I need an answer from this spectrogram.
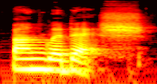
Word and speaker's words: Bangladesh: The main stress here in English is on the final syllable, but notice that the first syllable also has a stress as well. Bangladesh, Bangladesh. That middle syllable reduces down to the schwa, Bangladesh.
